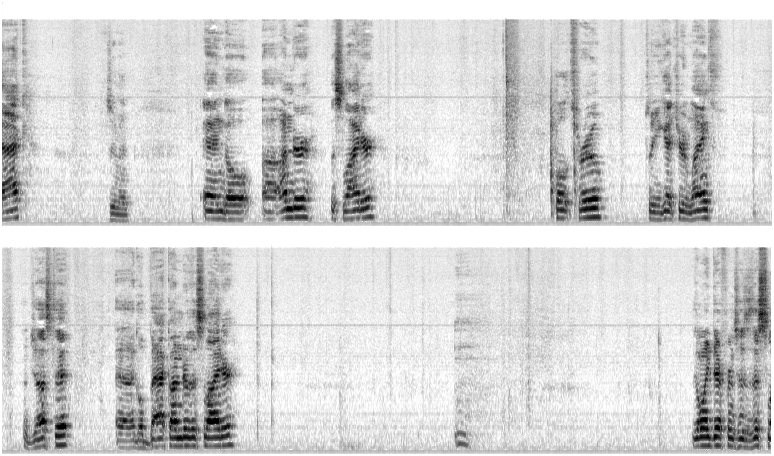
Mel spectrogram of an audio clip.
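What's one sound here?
A middle-aged man talks calmly close by, in short bursts with pauses.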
